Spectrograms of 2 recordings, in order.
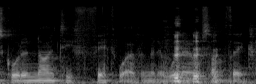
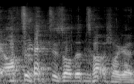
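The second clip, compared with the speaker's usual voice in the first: ordinary talk, nothing marked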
